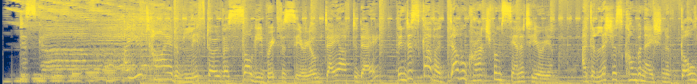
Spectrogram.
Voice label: TVC Natural Retail

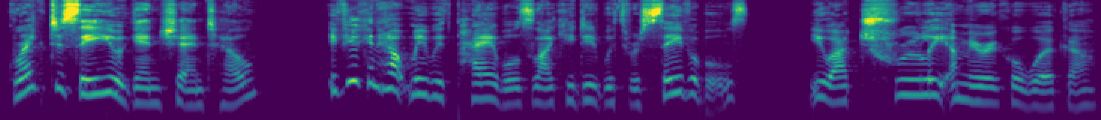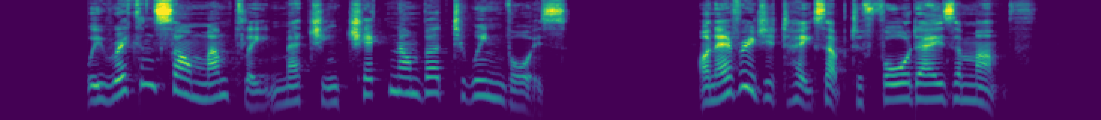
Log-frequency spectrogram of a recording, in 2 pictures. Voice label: In-house Training

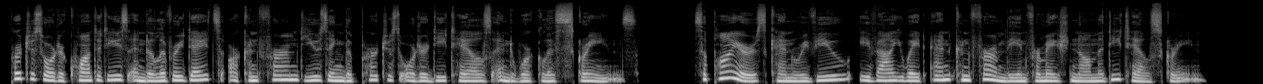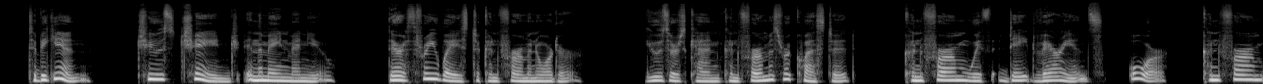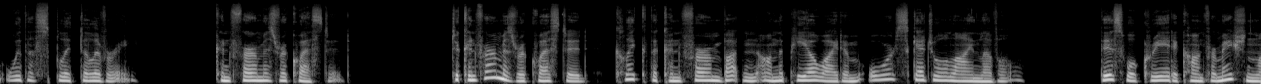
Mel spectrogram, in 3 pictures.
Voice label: eLearning

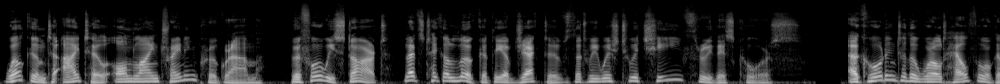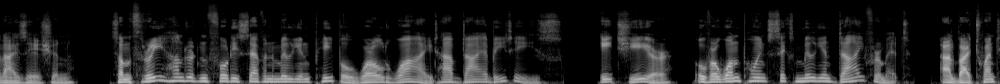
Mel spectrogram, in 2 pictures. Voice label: E-LEARNING

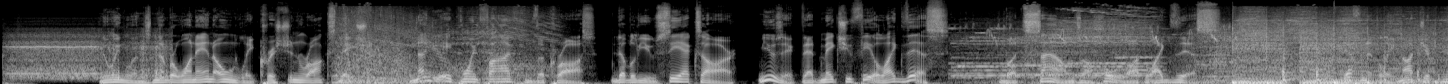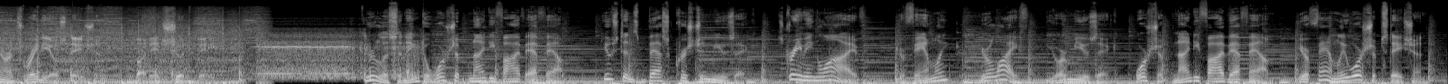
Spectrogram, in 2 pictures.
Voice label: Radio Bumper

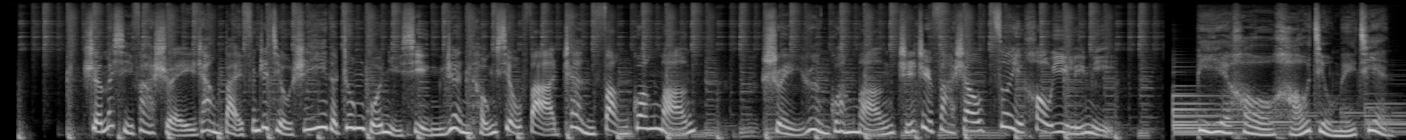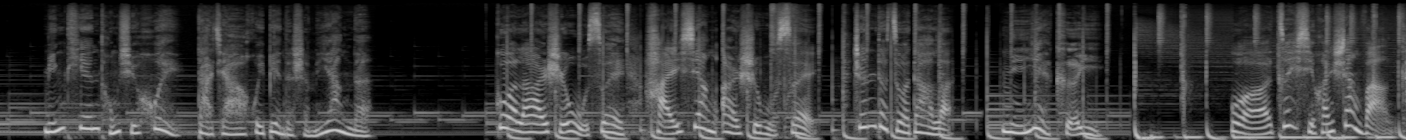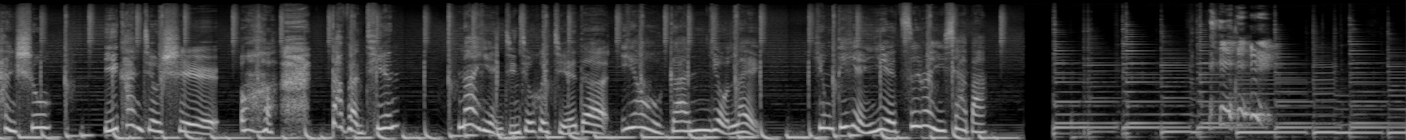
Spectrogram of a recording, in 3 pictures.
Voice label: commercial short

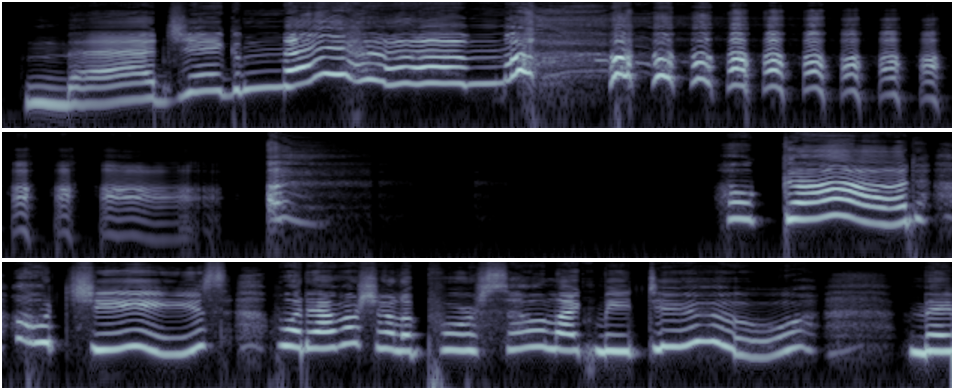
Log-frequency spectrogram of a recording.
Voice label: Female Galactic Overlord

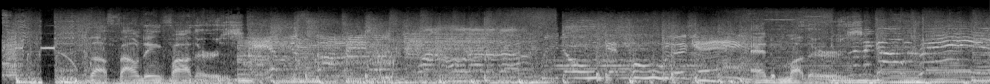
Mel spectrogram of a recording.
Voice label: sweepers classic rock off air; Star 1027

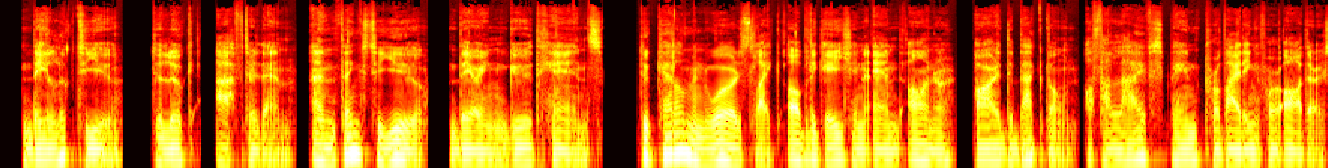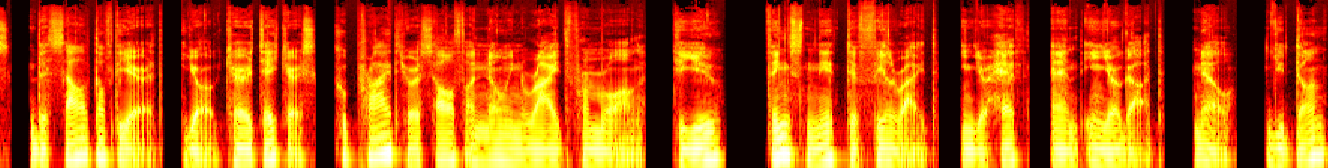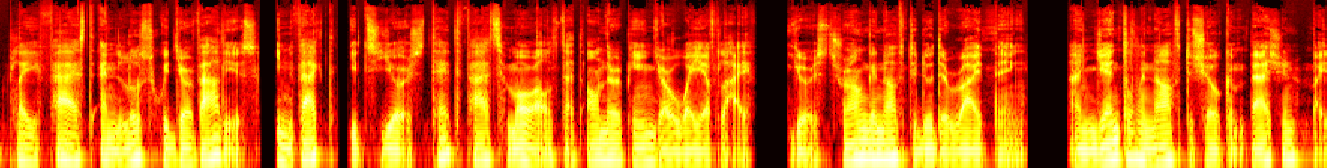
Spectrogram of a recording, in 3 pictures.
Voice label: English

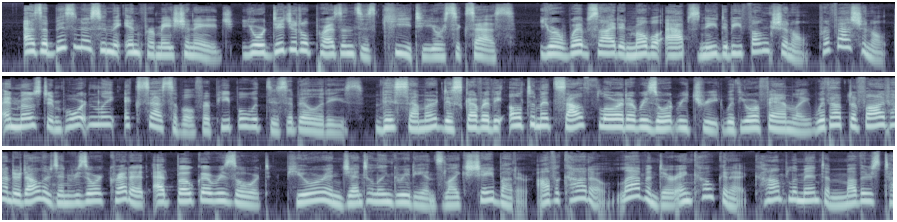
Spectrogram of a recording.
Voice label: Promo

